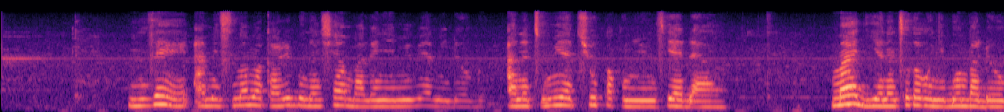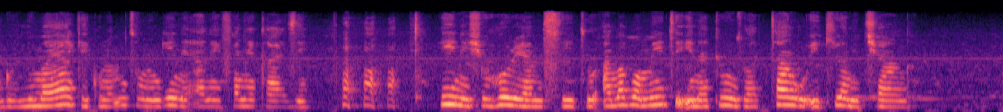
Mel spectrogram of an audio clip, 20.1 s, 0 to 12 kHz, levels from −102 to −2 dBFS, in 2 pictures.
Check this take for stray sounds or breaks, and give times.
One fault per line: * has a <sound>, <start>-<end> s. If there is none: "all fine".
* has a laugh, 13.5-14.1 s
